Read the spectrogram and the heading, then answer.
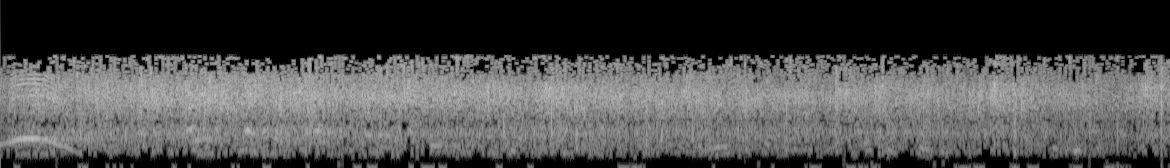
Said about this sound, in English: Clap for them again.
